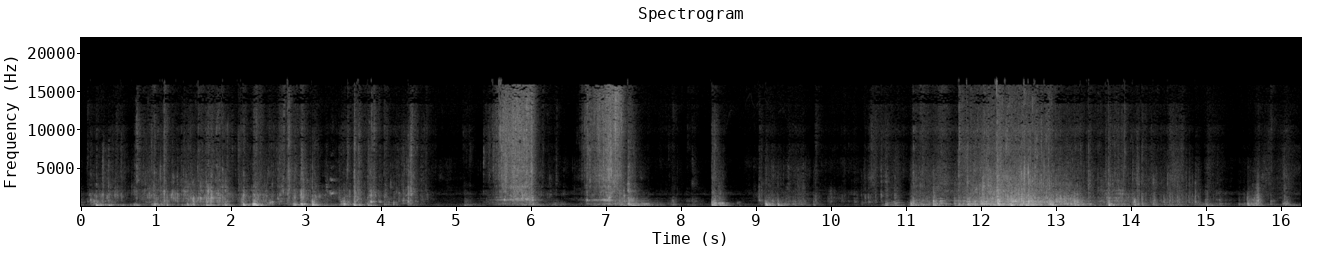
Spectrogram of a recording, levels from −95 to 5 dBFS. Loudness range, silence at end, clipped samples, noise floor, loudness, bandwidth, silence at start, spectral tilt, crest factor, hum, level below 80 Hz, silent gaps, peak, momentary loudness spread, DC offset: 10 LU; 0.05 s; under 0.1%; -68 dBFS; -35 LUFS; 16.5 kHz; 0.1 s; -4.5 dB/octave; 24 dB; none; -56 dBFS; none; -12 dBFS; 20 LU; under 0.1%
